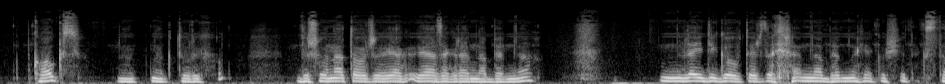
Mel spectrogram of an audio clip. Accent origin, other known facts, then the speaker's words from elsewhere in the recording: Bielsko-Biała, Silesian Voivodeship, Poland; Moje strony i tam tak jak się spotykaliśmy, to sobie chodziliśmy tam w tłumie razem.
